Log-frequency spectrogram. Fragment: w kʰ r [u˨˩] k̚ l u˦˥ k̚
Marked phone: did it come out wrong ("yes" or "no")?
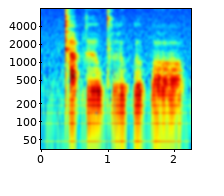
no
